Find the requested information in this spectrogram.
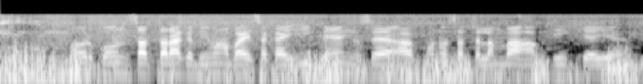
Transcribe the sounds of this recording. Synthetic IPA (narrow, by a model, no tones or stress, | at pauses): ɔːɾkoːnsəb̚t̪əɾəɦkebimabʱəːjsəkaiipẽːŋɡseab̚koːnosəbselə̃mbaəkd̪ʱiːkːeje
